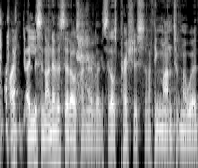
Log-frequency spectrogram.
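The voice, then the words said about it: Deeper than usual voice. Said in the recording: “my voice is a little bit deeper”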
